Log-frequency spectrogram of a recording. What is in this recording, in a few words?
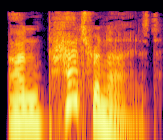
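"unpatronized", British English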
